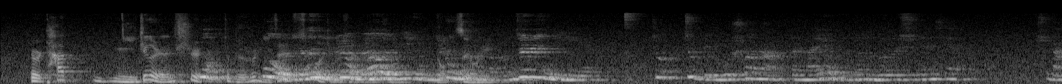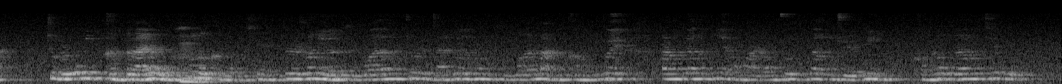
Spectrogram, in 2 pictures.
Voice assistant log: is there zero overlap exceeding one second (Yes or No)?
No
